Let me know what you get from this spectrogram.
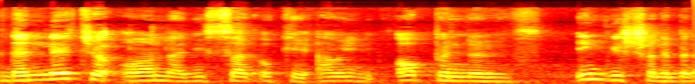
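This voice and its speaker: Over noticeable background noise, a woman with a French accent speaks very fast at a fairly low pitch. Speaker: YouTuber. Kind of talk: casual monologue commentary. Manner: halting.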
